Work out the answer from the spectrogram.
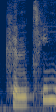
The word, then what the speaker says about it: continue: notice that it goes up on the second syllable I say continue continue you now the first and the last syllables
